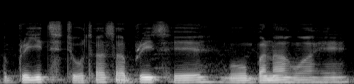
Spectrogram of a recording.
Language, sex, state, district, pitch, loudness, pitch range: Hindi, male, Arunachal Pradesh, Lower Dibang Valley, 105 Hz, -17 LUFS, 100-110 Hz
